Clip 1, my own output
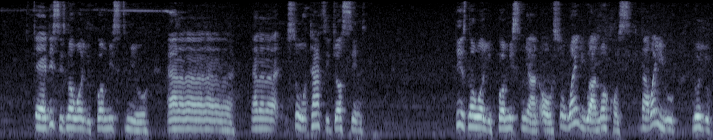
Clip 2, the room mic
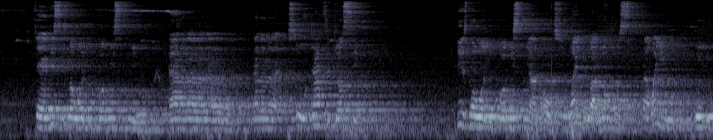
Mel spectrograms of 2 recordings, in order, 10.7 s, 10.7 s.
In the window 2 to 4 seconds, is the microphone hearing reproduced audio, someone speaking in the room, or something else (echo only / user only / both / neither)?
echo only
